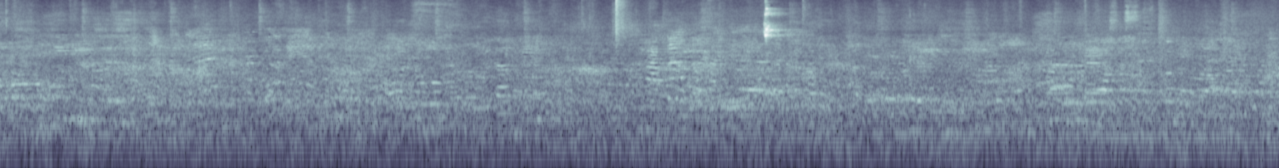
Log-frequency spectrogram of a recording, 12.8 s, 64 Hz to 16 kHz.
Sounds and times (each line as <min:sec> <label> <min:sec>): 0:00.0 subway 0:12.7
